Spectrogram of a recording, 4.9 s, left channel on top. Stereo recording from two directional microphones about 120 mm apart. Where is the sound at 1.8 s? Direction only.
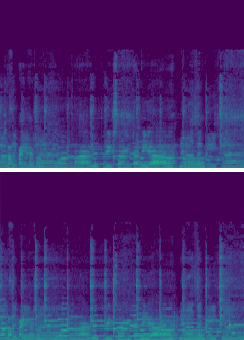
50° right (ahead or behind).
